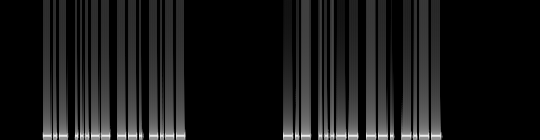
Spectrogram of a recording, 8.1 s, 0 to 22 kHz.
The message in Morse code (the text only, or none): K3GY K3GY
